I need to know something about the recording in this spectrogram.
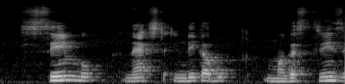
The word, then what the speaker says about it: Megasthenes: उसको मगस्थनीज भी कहा जाता है। मैं स्पेलिंग लिख देता हूं।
